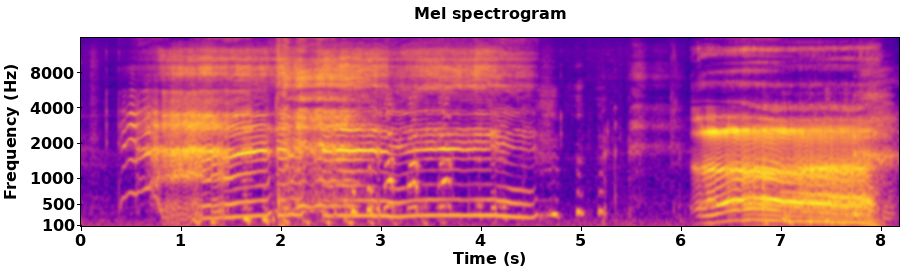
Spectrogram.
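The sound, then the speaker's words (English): A man's voice imitates a stressed-out yucca plant screaming: long, strained, wavering groans and whines that rise and bend in pitch, a short pause, then a final higher, harsher wail. “I did an impression of a stressed out yucca plant.”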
